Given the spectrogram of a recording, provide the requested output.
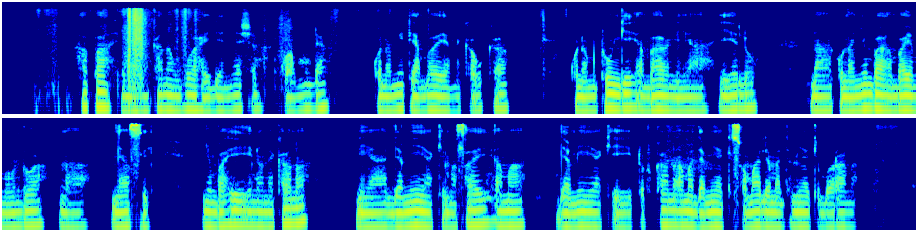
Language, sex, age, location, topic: Swahili, male, 25-35, Wajir, health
